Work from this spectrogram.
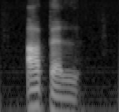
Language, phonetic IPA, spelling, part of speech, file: Polish, [ˈapɛl], apel, noun, Pl-apel.ogg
